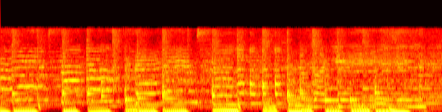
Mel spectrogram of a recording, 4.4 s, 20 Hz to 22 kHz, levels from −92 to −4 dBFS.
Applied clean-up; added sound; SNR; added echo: none; none; none; none.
